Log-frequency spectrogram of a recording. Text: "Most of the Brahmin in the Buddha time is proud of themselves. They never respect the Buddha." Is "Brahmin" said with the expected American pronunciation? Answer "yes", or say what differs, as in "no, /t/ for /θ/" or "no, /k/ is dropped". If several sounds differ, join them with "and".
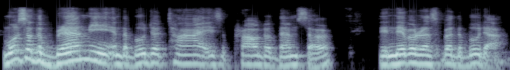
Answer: no, /n/ is dropped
